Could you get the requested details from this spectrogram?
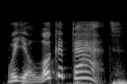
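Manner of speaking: a hint of an amazed onlooker; Bing. Game master voices companion behind the player, lightly acted amazement. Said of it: "you hear a voice from behind you from Bing".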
